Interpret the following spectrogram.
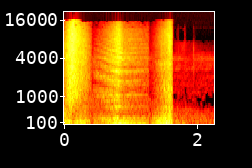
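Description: Whoosh sound effects for an animated title card: three quick swishes in a row, ending about a second and a half in.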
